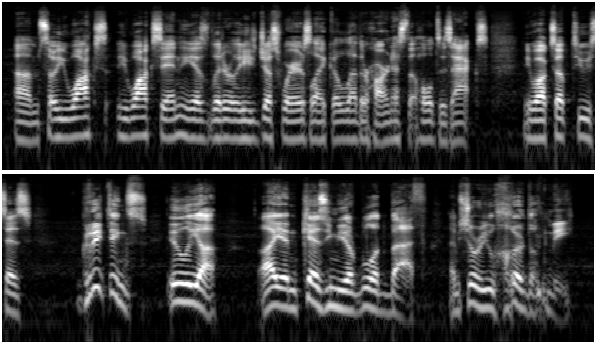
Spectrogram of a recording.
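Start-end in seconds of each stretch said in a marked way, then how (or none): 6.7-11.6 loud half-orc, half-giant character voice. Voicing a half-orc, half-giant greeting a player character: half-orc half-giant character voice. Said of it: "Casimir is a half orc".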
